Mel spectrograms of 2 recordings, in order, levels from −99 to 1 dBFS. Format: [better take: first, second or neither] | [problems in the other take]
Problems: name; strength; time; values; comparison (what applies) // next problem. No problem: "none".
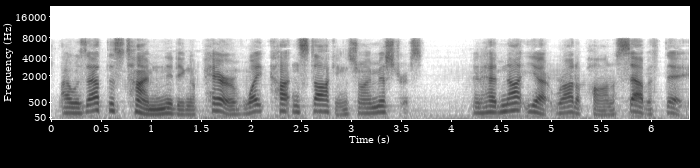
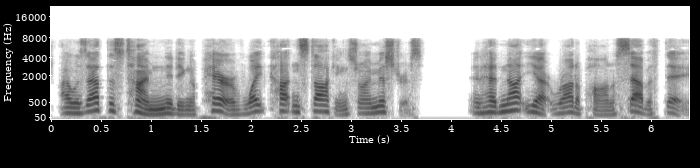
second | noise reduction (neural separator model SepFormer DNS4)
